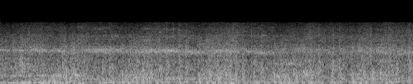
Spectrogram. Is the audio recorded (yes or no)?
yes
